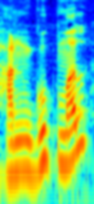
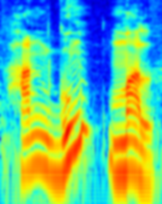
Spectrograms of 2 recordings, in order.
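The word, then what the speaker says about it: 한국말: আপনি সার্চ দিচ্ছেন এই উপরেরটা হানগুকমাল, কিন্তু সঠিক উচ্চারণ হবে হানগুংমাল।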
